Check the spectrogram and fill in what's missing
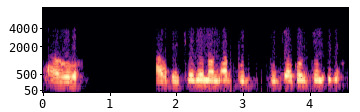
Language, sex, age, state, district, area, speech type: Odia, male, 18-30, Odisha, Balasore, rural, conversation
